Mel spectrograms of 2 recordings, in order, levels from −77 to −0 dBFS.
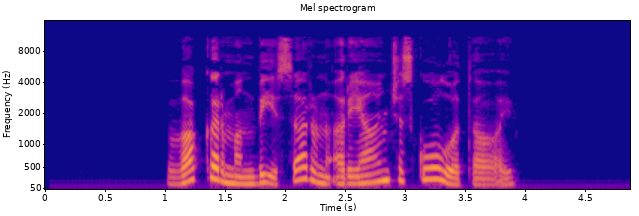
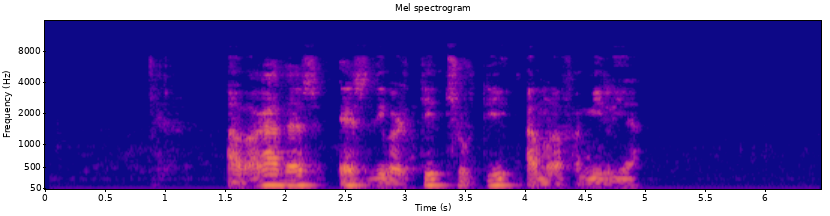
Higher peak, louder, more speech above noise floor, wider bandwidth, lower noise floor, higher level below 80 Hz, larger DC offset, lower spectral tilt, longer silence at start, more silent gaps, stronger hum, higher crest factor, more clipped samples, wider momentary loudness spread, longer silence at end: first, -4 dBFS vs -12 dBFS; first, -23 LUFS vs -31 LUFS; about the same, 40 dB vs 37 dB; first, 11.5 kHz vs 9.8 kHz; second, -62 dBFS vs -66 dBFS; about the same, -58 dBFS vs -58 dBFS; neither; about the same, -5 dB/octave vs -5.5 dB/octave; first, 1 s vs 0.85 s; neither; first, 50 Hz at -50 dBFS vs none; about the same, 20 dB vs 20 dB; neither; second, 8 LU vs 13 LU; second, 0.95 s vs 1.5 s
